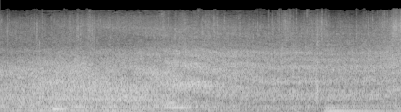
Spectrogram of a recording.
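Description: A car passing by on the road, its tyre and engine noise swelling about half a second in and fading near the end, heard over background music.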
